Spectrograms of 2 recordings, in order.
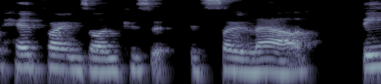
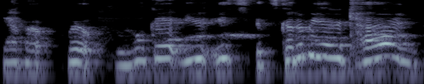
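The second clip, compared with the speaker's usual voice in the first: reassuring; 10 semitones higher than usual. Retold or imitated. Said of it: "and I'm like".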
